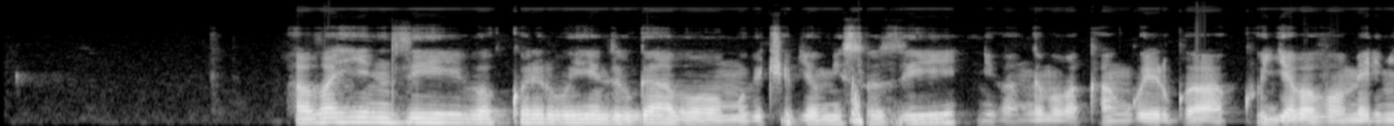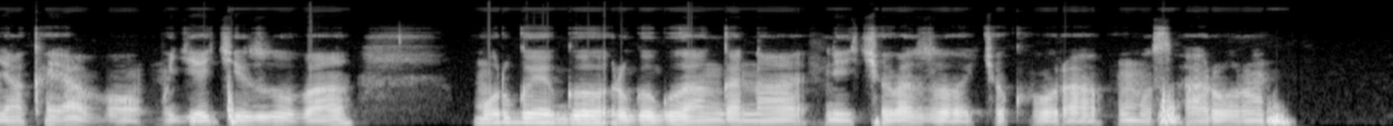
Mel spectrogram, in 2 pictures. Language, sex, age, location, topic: Kinyarwanda, male, 18-24, Nyagatare, agriculture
